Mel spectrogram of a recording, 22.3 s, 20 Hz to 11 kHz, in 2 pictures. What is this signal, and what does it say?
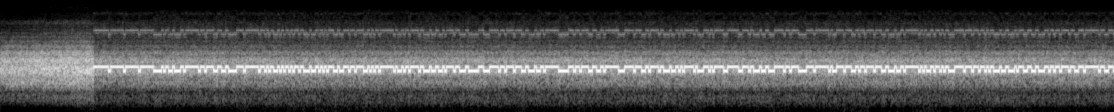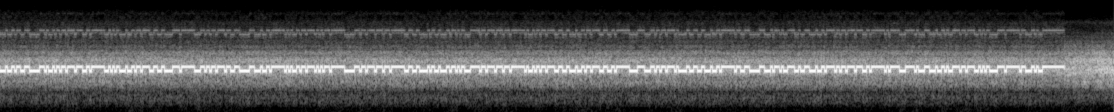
RTTY (50 baud, 170 Hz shift), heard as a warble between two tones, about 1360 Hz centre, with radio static and a narrow filter. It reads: 89JRF YL4DK GATM7 T8MUK XZXVC M9BU7 SJMQJ HIN2W WTD7R 89N25 S6T1I JM1D8 8ON38 WTHBL K7XMZ B49AB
